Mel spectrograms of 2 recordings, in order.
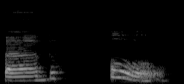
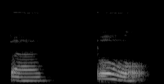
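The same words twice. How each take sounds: First: Loud "Bub", pause, loud "ul"; split into syllables. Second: "bub", pause, louder "bull" starting on b; two beats, with the second b heard in bull; split into syllables. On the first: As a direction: sound out Bub and ul as separate beats. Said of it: "let's try another one". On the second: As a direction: sound out bub, then bull. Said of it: "I'm gonna break it apart". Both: Shown as a demonstration.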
